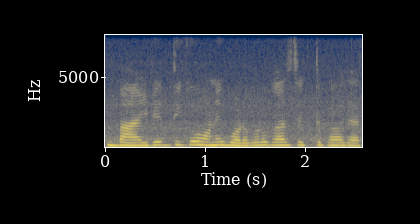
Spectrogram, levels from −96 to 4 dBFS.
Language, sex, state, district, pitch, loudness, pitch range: Bengali, female, West Bengal, Malda, 210 Hz, -16 LUFS, 195-220 Hz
